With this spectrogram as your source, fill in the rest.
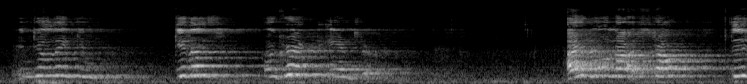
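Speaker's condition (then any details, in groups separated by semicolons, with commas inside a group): Cerebral palsy, spastic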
